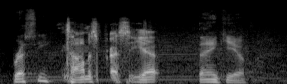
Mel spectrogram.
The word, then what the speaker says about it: Bresci: Did I pronounce that right? Bresci?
